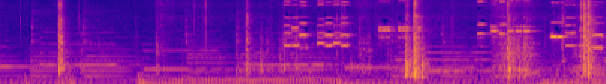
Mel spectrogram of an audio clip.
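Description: Light background music with steady low notes and a tinkling melody, with a few sharp plastic clicks and knocks as toy figures are set into a plastic toy truck.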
